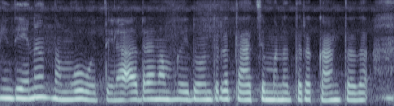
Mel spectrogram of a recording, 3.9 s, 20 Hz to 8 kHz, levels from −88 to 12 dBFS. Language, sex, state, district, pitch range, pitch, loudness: Kannada, female, Karnataka, Chamarajanagar, 210-235 Hz, 220 Hz, -13 LUFS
